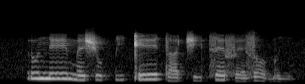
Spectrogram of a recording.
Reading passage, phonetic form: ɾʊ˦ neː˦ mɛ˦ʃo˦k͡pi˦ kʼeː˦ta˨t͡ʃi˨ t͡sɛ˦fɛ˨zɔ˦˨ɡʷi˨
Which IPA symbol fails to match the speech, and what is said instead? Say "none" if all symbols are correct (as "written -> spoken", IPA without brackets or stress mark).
none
